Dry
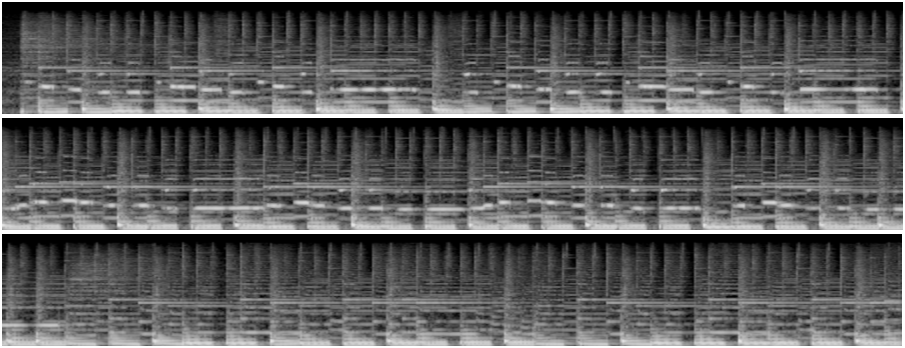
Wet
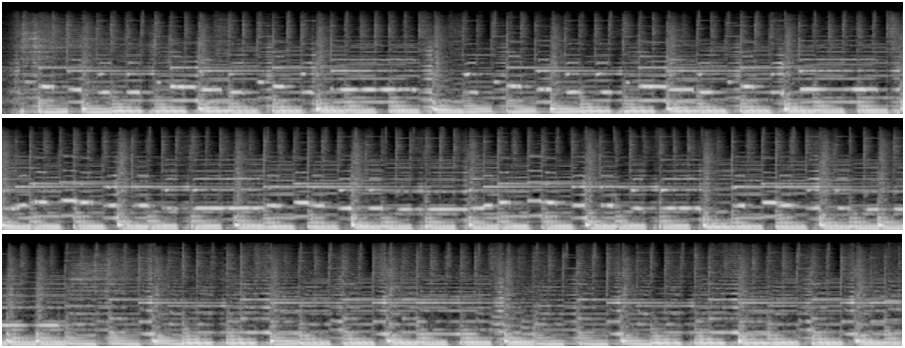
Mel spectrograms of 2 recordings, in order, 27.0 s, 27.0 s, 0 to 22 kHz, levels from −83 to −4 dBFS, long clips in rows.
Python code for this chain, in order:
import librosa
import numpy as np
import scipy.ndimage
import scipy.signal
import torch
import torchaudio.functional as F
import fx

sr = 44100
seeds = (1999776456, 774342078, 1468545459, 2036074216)

y = fx.pre_swell(x, sr, db_per_s=150.0)
y = F.gain(torch.from_numpy(y), 1.5).numpy()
